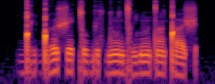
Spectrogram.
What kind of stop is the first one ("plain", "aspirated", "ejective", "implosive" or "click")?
click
